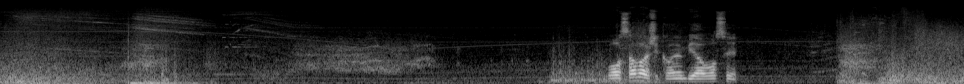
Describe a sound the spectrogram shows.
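A car engine roars and whines as it accelerates.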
